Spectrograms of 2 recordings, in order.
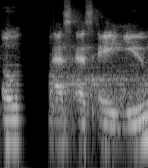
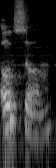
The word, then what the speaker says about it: Ossau: But it's not, how is it O-S-S-A-U? Is that how it's, oh, okay. Yeah, So, but they say it's pronounced Osso, not Ossau.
